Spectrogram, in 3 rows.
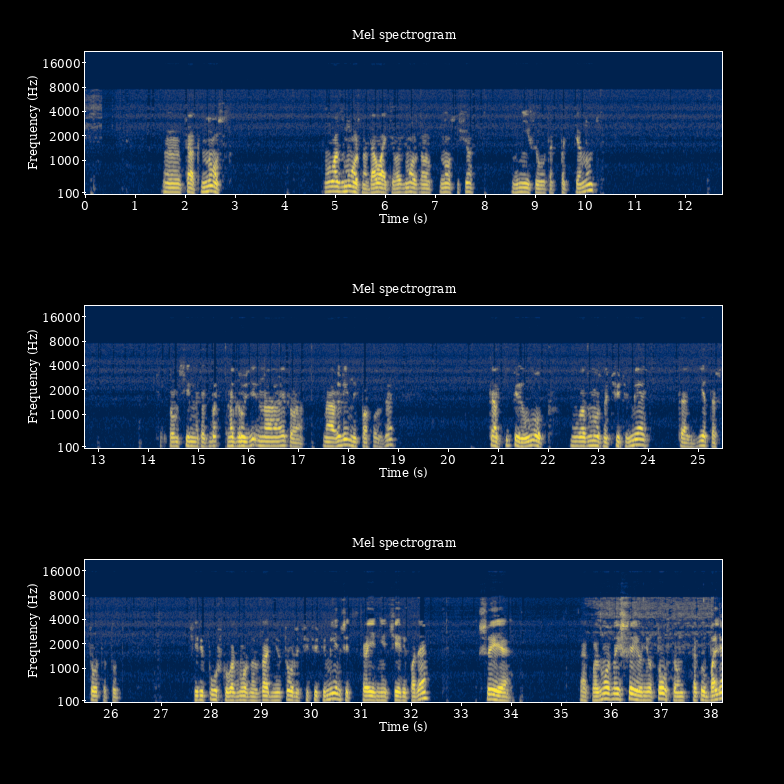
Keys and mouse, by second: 0.2 shift+middle click, 4.1 click, 8.0-10.4 drag, 8.0 f, 12.5 click, 13.9-15.7 drag, 16.7 click, 22.1 click, 24.0-26.9 shift+drag, 28.4 click, 30.5-31.5 drag, 32.4 click, 33.5 click, 34.2 middle click, 36.0 click, 37.2 click, 38.1 middle click.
